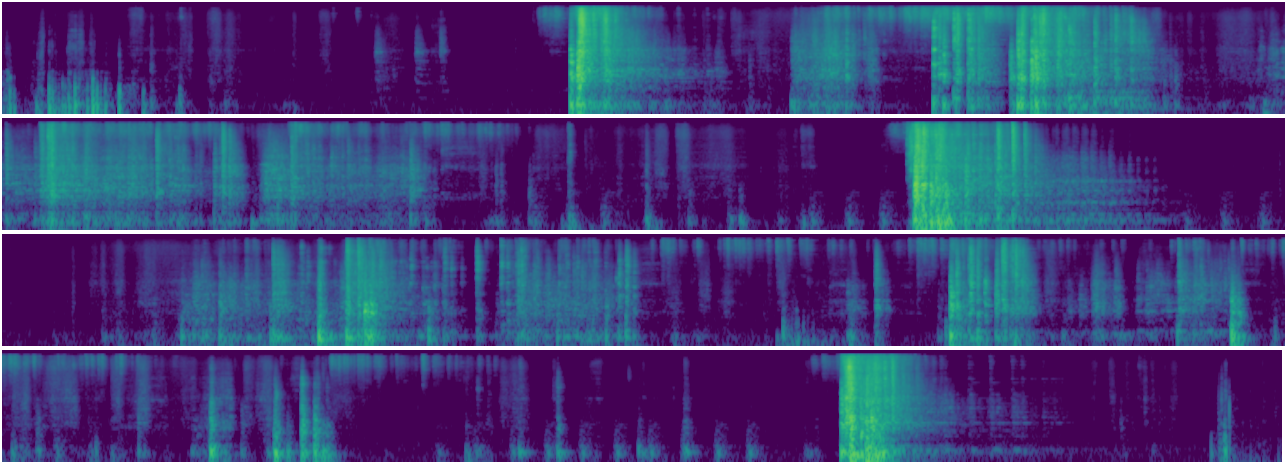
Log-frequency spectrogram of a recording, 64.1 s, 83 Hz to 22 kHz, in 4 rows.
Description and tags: Coat hangers dropped on a hardwood floor. Recorded with a Zoom H1.
clothes, Foley-recording, indoors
